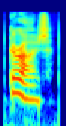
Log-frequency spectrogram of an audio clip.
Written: garage

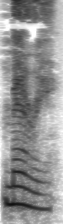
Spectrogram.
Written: marry

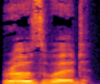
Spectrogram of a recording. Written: rosewood

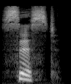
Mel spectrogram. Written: cyst

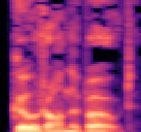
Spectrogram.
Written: goat on the boat

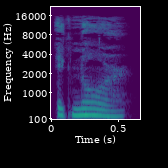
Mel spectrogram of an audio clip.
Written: ignore

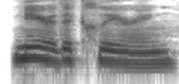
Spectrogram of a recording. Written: near the clearing

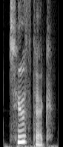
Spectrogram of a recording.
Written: toothpick

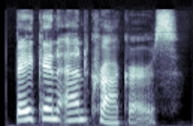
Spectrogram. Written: bacon and crackers

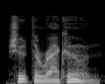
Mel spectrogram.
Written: shoot the raccoon

